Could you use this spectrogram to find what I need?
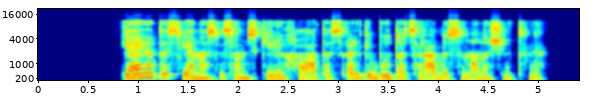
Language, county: Lithuanian, Kaunas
